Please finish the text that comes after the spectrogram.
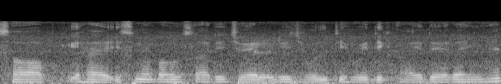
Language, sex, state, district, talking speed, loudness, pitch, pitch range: Hindi, male, Chhattisgarh, Raigarh, 145 wpm, -15 LUFS, 110 Hz, 105-115 Hz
